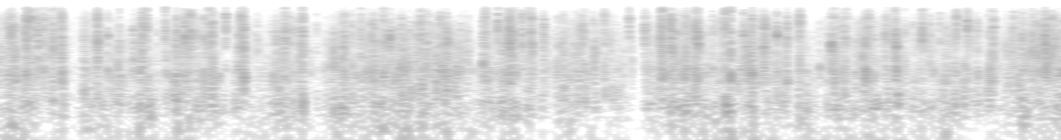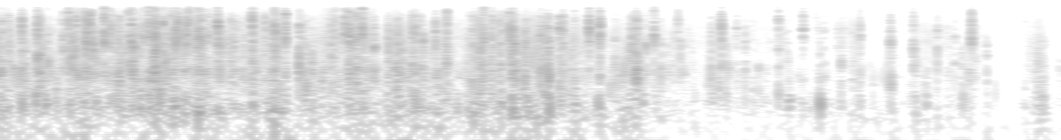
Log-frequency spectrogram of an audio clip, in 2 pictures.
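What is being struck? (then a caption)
Plastic bag of ice cubes. Hands in blue nitrile gloves squeeze and rub a large clear plastic bag full of ice cubes. Dense, bright crinkling of plastic mixes with the crunch and clatter of shifting ice, with almost no low end. The sound runs steadily for about ten seconds before thinning out and fading at the end.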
